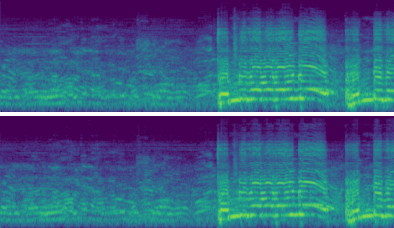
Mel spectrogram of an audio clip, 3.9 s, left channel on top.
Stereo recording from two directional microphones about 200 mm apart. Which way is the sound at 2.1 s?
30° right (ahead or behind).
